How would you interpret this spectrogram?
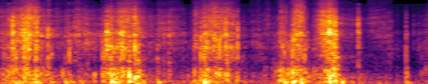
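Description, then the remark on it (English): Paper dollar bills rustle and crinkle in a steady series of crisp, papery bursts, about five in quick succession, fairly quiet, with no voices. “And then paper dollar bills like the ones we use today.”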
